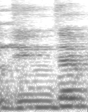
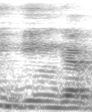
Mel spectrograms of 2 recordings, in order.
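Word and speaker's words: ginger: आई लगाकर दिखाते हैं जी आई एन जीई आर इसको जिंजर पढ़ेंगे ना कि गिर पढ़ेंगे तो मतलब जी के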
